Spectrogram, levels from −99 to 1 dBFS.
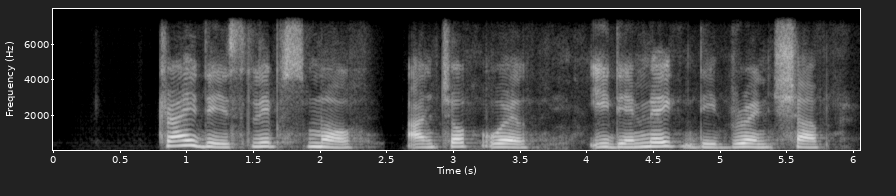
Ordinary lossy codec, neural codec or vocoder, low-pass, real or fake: none; codec, 16 kHz, 2 kbps, FunCodec, trained on Chinese and English, 25 frames a second; 7.2 kHz; fake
